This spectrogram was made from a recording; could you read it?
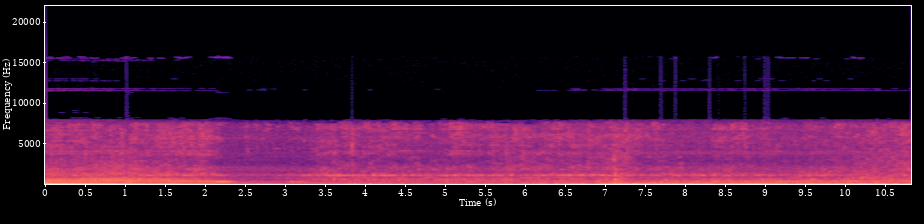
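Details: Audi A4 2.8 12V V6 at idle: deep, uneven, coarse tractor-like chuffing, about three pulses a second; exhaust leak right after the flex pipe and before the cat, one bank open; since repaired, now running a Magnaflow muffler.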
